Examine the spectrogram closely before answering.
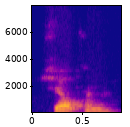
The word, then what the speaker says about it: Shelton: Shelton, that's how you say his name.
